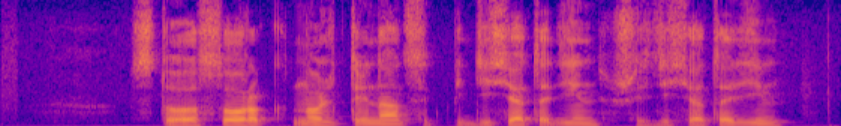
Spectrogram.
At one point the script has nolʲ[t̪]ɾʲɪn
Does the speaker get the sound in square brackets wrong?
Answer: no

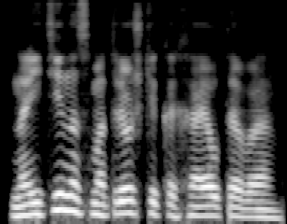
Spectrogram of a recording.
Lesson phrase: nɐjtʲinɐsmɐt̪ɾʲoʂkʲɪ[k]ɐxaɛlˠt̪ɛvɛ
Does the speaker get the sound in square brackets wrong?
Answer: no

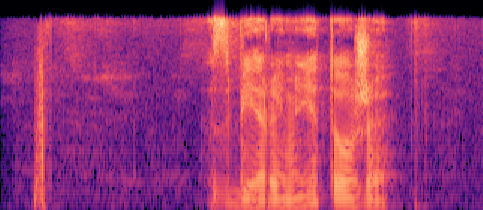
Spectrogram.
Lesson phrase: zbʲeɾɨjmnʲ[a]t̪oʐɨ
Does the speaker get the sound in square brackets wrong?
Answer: yes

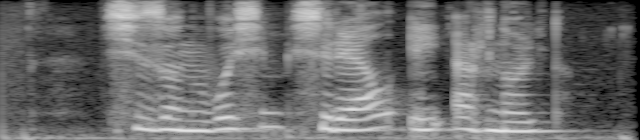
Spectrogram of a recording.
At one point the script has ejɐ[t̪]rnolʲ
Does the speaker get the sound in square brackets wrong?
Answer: yes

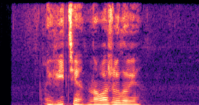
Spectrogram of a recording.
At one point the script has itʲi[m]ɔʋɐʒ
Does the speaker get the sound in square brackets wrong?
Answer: yes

